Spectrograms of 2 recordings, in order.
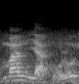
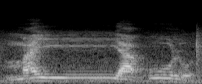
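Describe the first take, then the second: First: The n is pronounced clearly before the y. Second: The n merges into a nasalized, held y. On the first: The speaker calls it wrong. "itu salah menurut ilmu tajwid karena enggak diidgham" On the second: The speaker calls it right. "bacaan yang benar mayyakulu cuma didengungkan"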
